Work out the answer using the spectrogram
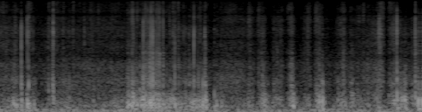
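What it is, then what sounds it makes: Canvas pillow with sweater appliqué. Fingertips scratch and rub across the appliquéd sweater design on a stuffed, embroidered canvas pillow. The result is a quiet, dry patter of soft scratches and rustles, with brief crackly strokes that carry some high, bright edges over a muffled low body.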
